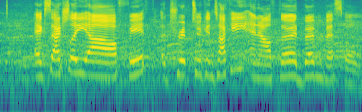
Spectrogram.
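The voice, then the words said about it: Australian accent. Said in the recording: “Your accent tells me that you're not from around these parts ... I'm from Brisbane, Australia.”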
